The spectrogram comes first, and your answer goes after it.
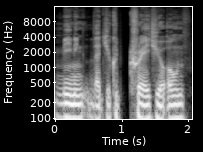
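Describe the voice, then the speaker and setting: A man's voice: deep voice, completely flat delivery, normal speed, darkish tone, dry recording, clean studio sound. A man from Denmark, a guest musician, answering interview questions casually and hesitantly, with many restarts.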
